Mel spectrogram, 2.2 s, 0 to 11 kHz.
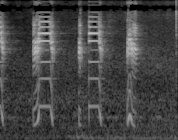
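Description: TX-850 metal detector sounding four short beeps about twice a second as its coil is swept through a dug pit, each a steady tone that slides up at the start and down at the end. The beeps signal metal in the pit, where the whole hole seems to ring.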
